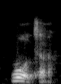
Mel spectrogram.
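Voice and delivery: water with a crisp T and no final R, wo-tah; water britânico, com T bem marcado; British water. Shown as a demonstration. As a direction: say water the British way, T hit clean. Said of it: "o T pra eles é um T mesmo".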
